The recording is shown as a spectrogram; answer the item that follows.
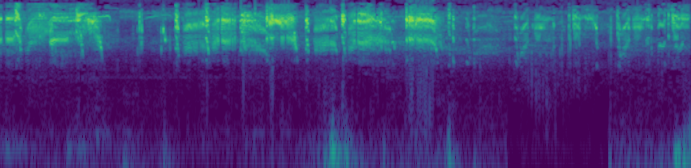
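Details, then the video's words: Vietnamese swiftlet sound for attracting swiftlets to bird houses: continuous busy, harsh high twittering and chirping with a faint low rumble in the background. "Tiếng chim yến kêu đã được chứng minh ||Tiếng chim yến kêu từ Việt Nam"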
